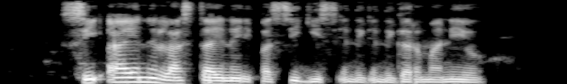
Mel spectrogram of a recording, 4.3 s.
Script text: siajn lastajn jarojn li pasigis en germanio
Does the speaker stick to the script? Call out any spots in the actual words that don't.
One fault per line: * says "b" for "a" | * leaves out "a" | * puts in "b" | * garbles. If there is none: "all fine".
* leaves out "jarojn"
* puts in "en"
